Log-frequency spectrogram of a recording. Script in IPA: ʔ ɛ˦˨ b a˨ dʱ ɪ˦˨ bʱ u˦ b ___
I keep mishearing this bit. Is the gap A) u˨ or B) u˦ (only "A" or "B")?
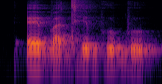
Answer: A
